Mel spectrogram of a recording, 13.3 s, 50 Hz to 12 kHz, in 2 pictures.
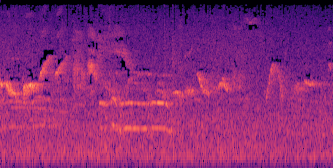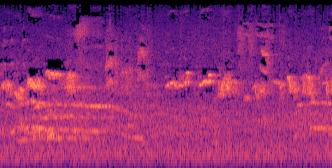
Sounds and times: dawn chorus 0:00.0 - 0:13.3
cocks 0:02.0 - 0:03.5
cocks 0:06.7 - 0:09.6
cocks 0:12.6 - 0:13.3

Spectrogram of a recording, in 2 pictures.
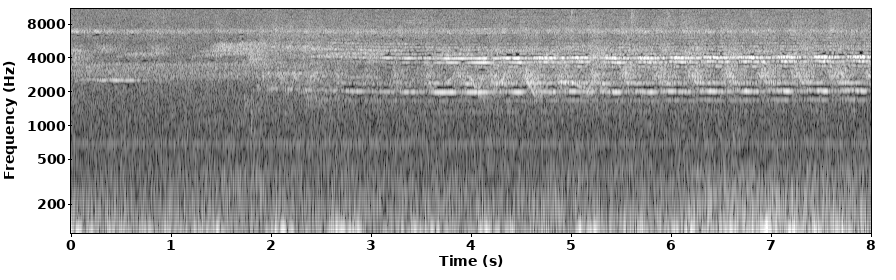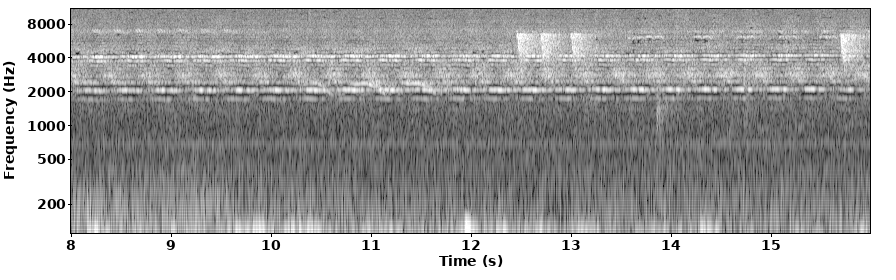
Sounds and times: insects 0:00.0 - 0:15.9

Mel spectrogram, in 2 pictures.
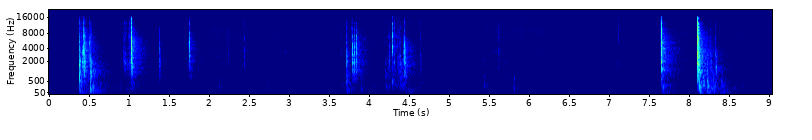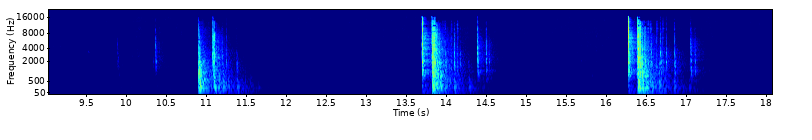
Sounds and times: Hollow wooden door opening and closing 0:00.3 - 0:02.3
Hollow wooden door opening and closing 0:03.6 - 0:04.8
Hollow wooden door opening and closing 0:07.6 - 0:08.7
Hollow wooden door opening and closing 0:09.8 - 0:11.7
Hollow wooden door opening and closing 0:13.6 - 0:14.8
Hollow wooden door opening and closing 0:16.2 - 0:17.4

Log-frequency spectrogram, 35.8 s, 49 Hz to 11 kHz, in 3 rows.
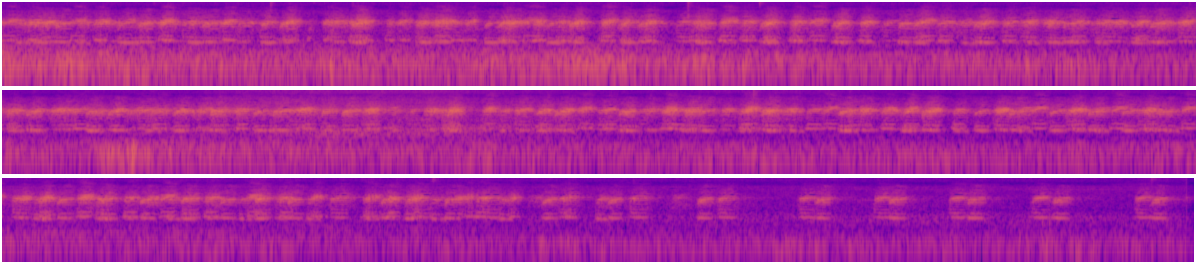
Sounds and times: rolling thunder sound 0:00.0 - 0:27.6
frogs were singing 0:00.0 - 0:34.6
frogs were singing 0:35.2 - 0:35.7

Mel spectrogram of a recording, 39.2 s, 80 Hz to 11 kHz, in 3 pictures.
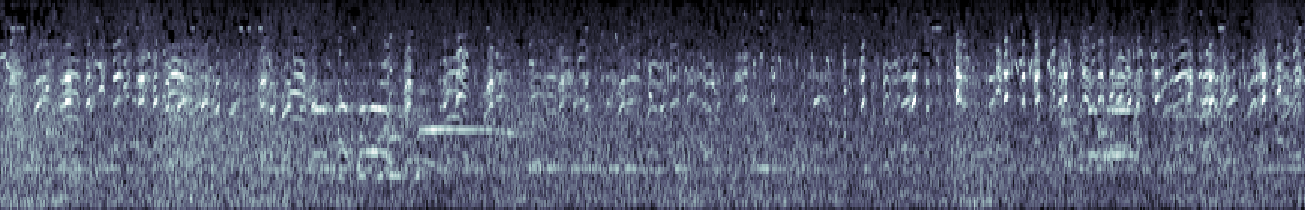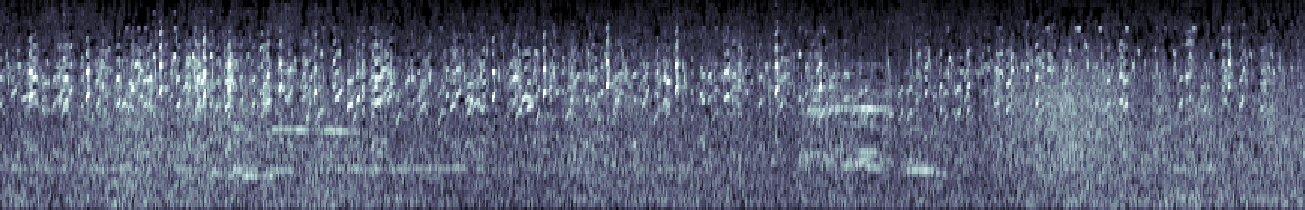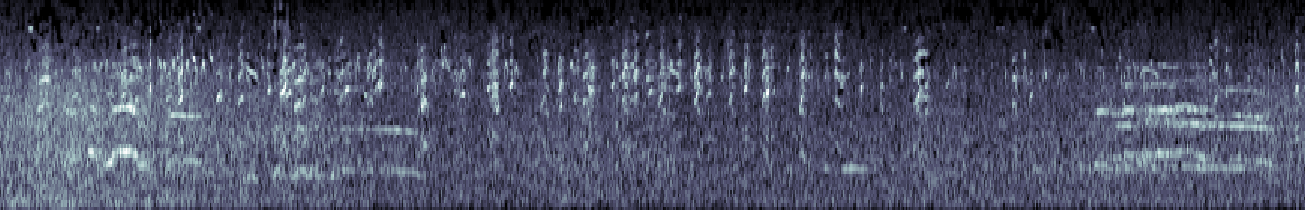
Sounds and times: cockerel crowing 0:03.1 - 0:05.8
cockerel crowing 0:15.1 - 0:17.1
cockerel crowing 0:26.9 - 0:30.4
cockerel crowing 0:37.0 - 0:39.0

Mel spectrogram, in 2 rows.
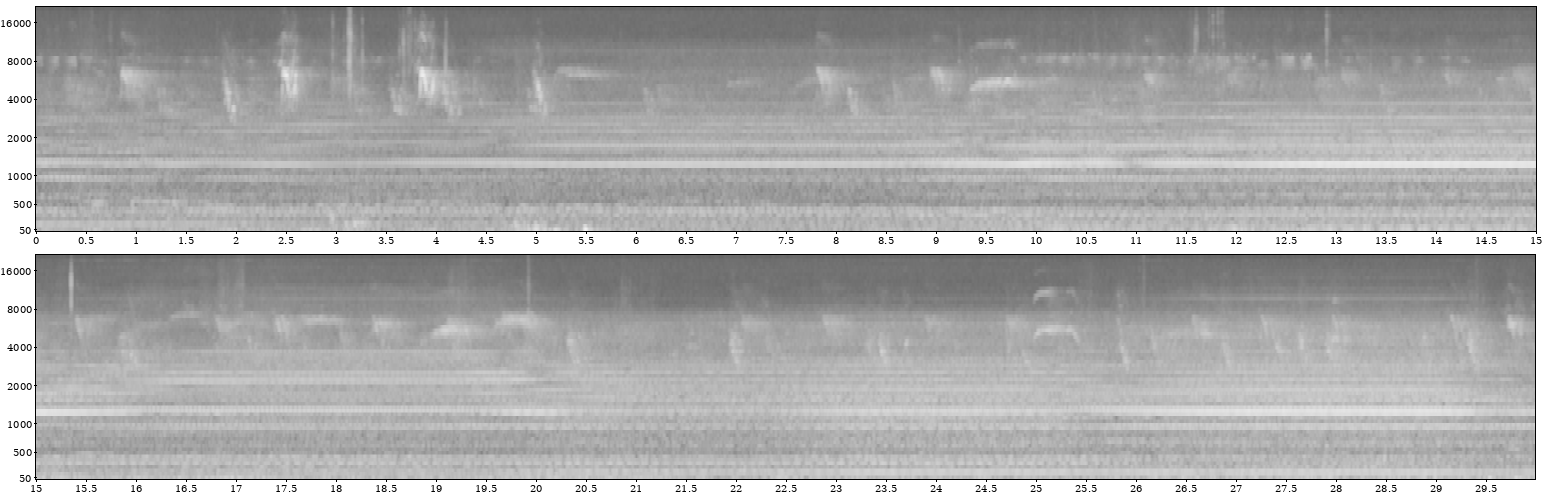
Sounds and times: construction work 0:00.0 - 0:29.9
fan 0:00.0 - 0:29.9

